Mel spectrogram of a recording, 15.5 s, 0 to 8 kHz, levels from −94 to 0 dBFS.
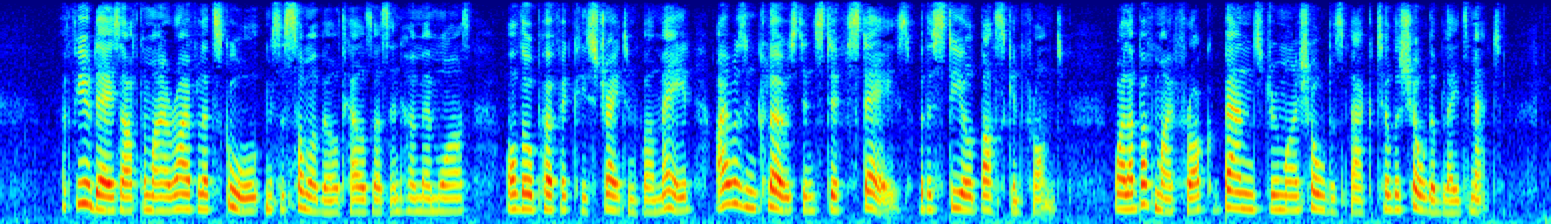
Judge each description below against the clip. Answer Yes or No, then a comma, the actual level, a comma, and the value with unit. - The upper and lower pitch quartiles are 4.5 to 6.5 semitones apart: No, narrow, 2.4 semitones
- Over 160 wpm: Yes, average, 180 wpm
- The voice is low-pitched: No, high, 190 Hz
